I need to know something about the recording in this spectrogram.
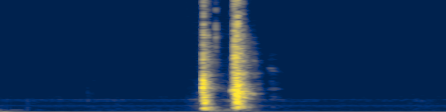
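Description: A block clicks into place.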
